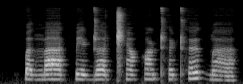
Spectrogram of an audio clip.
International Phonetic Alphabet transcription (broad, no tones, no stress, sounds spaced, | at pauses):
k͡p ɐ ŋ͡m a k͡p e ɖ ɐ ǁʰ ɛ̃ qʷ ɛ̃ ʈʰ ə ʈʰ œ ɡ͡b ɐ̃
